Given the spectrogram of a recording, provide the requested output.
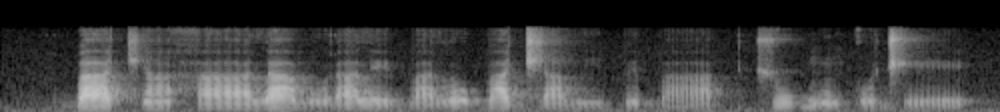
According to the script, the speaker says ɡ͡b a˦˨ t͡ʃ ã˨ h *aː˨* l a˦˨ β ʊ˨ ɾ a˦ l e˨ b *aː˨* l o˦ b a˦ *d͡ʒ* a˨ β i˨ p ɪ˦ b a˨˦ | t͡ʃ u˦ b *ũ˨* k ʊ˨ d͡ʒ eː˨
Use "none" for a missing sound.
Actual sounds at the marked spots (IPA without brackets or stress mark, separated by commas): aː˨, a˨, d͡ʒ, ũ˨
